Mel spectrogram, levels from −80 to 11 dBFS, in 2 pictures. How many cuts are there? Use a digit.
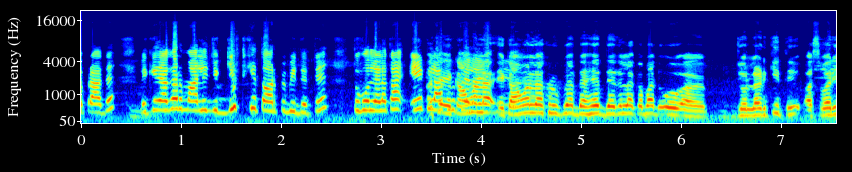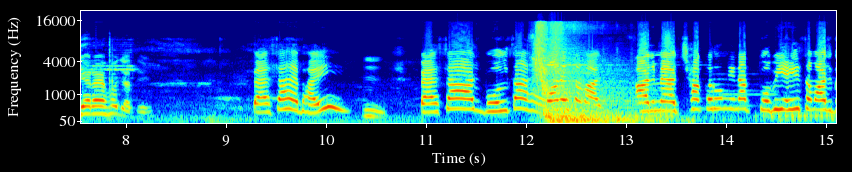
1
